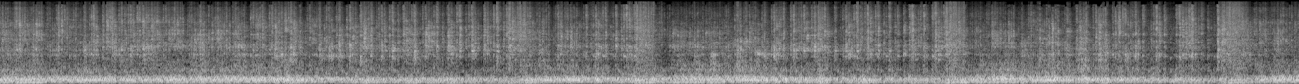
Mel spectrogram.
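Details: 1955 Chevrolet truck, just got running after cranking attempts: loud, uneven lumpy idle surging and stumbling every few seconds; runs on about six cylinders, misfire suspected, cause unconfirmed.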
